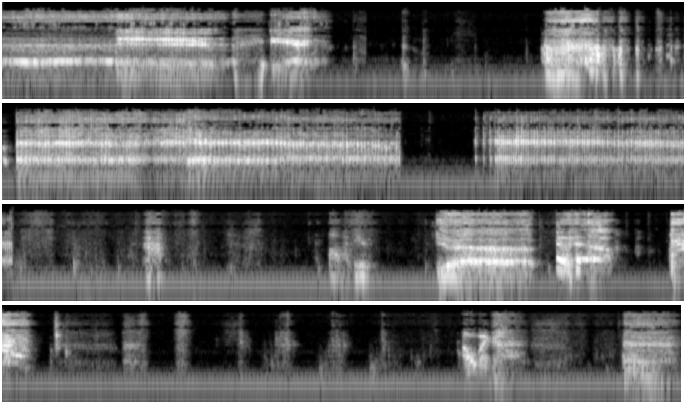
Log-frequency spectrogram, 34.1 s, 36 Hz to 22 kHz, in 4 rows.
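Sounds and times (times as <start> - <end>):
men burping: 0.0 - 4.1, 6.7 - 7.8, 8.6 - 13.5, 14.4 - 17.2, 22.4 - 26.0, 33.3 - 34.0.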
